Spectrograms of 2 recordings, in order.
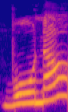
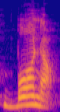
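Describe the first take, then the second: First: बोना called out high and loud; teacher calling out बोना; loud demo word. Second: बोना repeated lower and falling; teacher repeating बोना; second take, lower. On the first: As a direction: announce बोना to the class. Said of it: "तो बोना का अर्थ". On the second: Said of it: "ये शब्द बन गया बौना". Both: Shown as a demonstration.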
